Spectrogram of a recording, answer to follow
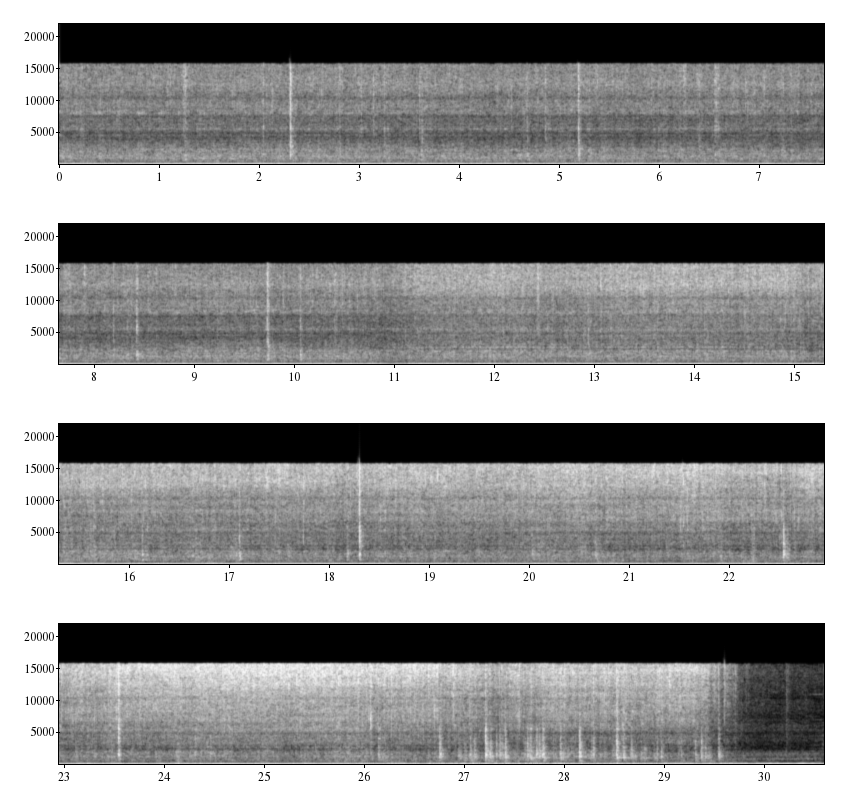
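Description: Motor-driven roller grain mill crushing malted barley: a steady low motor hum under the crackle of grain passing through the rollers, with a brief dip about a third of the way in. Near the end, as the hopper empties, sharper ticks of the last kernels going through the rollers.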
